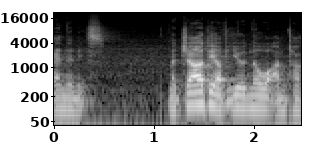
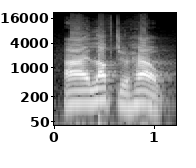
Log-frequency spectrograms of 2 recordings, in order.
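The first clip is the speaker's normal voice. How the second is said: emphatic declaration; 3 semitones higher, 11 dB louder, slower than usual. Acted. Dramatic quote of excuse nine.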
